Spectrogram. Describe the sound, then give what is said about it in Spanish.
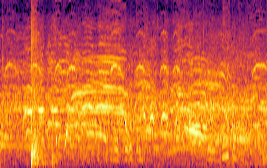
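A single sharp bang from a shot fired at a peaceful street protest with tear gas cracks out once near the start. It is followed by a steady, faint mass of crowd voices and shouting. “tirando gases lacrimógenos, nos están disparando.”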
